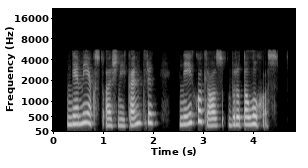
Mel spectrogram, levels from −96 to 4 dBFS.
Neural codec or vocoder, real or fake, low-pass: none; real; 5.4 kHz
